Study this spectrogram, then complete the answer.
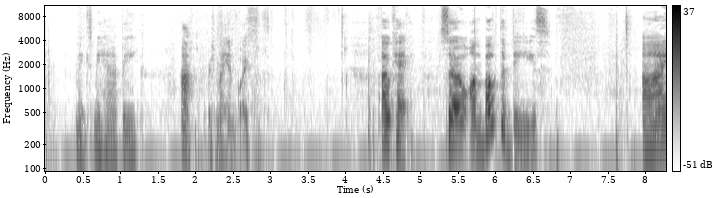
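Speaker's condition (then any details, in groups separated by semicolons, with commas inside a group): No condition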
